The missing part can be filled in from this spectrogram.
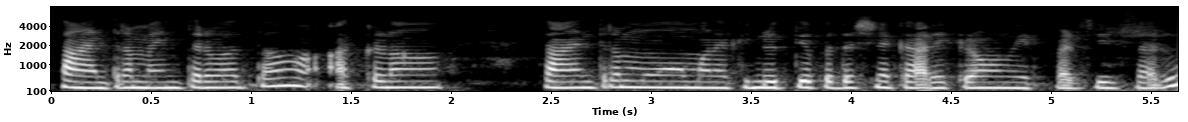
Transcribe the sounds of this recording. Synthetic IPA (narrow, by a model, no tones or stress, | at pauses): saːjɐnt̪ɾɐmɐjnɐt̪ɐɾʋaːt̪ɐɐ̰kːɐɽɐ | saːjɐnt̪ɾɐmomɐnɐkinɾut̪jɐpɾɐd̪ɐɾʃɐnɐka̰ːɾjɐkɾɐmɐmɛːɾpaːʈɐt͡ʃɛːsaːɾu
